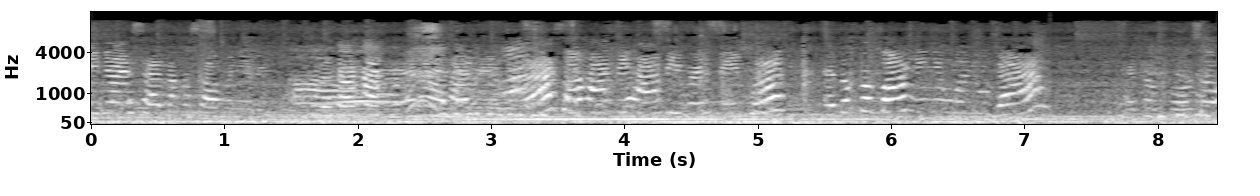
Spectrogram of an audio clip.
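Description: Women's voices talking and exclaiming, with several sharp rising calls, over a steady low hum.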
